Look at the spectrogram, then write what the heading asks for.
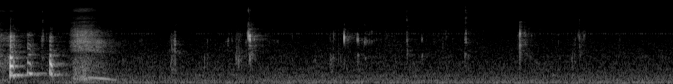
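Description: A person chewing a mouthful of crunchy chopped salad close to the microphone. A cluster of loud bites and wet mouth noises comes in the first second, then soft, scattered crunches.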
